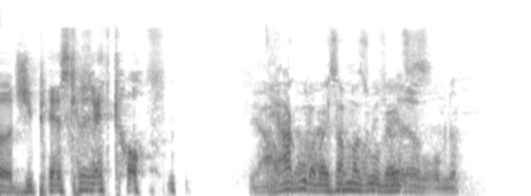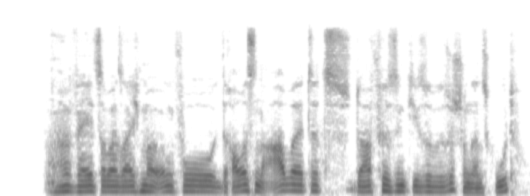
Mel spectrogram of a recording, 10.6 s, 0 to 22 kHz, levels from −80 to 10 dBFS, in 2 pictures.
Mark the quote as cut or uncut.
uncut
